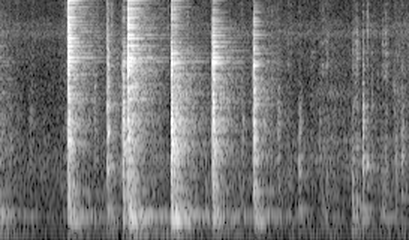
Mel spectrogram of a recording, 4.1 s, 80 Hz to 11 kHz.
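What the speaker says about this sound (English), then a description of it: "obviously you're doing this with a wrench, but 2 bolts, and then you slide the caliper right off" A wrench works the two brake caliper bolts on a donor Mustang suspension, giving a run of five sharp metallic clanks close up, followed by fainter scattered ticks.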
